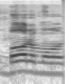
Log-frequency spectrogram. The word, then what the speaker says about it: Baltimore: She said Baltimore. It's Baltimore. Exactly. She said it right. There's no T.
